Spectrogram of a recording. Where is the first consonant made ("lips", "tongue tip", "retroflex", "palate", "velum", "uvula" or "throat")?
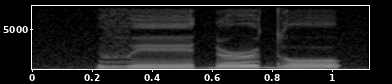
lips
